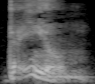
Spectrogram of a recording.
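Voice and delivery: breathy hushed damn; whispered cuss. Retold or imitated. Kid trying out a swear word, whispered.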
